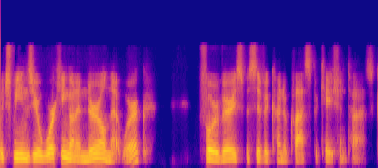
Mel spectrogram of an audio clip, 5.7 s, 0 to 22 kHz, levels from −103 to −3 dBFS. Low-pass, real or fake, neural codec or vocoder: 7.2 kHz; fake; codec, 24 kHz, 0.5 kbps, DualCodec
